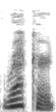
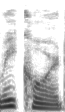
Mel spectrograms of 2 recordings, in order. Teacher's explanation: we stress the first syllable in record, noun, but the second syllable in record, verb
